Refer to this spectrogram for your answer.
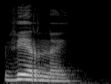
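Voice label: "вернӧй", Komi, female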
